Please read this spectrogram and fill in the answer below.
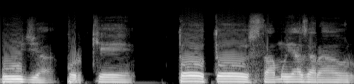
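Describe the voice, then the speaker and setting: On a dry, close recording with no echo, a man with a dark, mellow tone speaks at a very slow pace with fairly even intonation. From Colombia. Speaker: podcast host. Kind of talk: casual chat.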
